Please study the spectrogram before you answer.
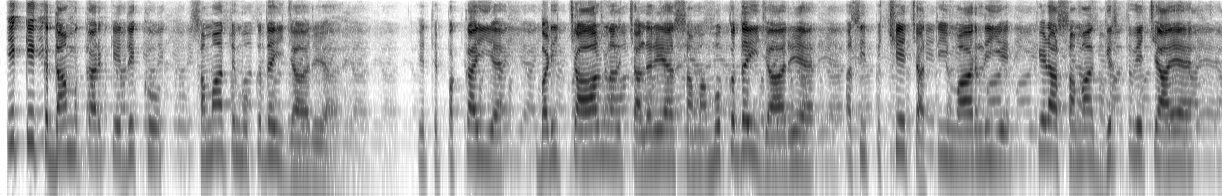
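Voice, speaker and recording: High-voiced Punjabi preacher before a crowd. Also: male voice. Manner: drawn-out chanted phrases with sung quotes. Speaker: kirtan preacher. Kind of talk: Sikh religious discourse. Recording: live crowd behind.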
